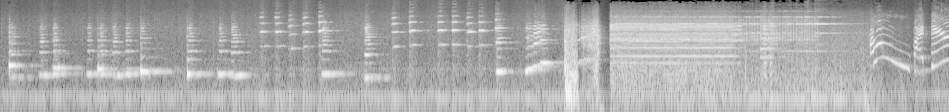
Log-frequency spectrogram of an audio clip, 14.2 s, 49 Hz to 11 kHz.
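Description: Early-1930s cartoon orchestra score: short, staccato sneaking notes, then a rising slide and a sharp hit about eight and a half seconds in. A long held ringing chord follows, and wavering, sliding notes come near the end.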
